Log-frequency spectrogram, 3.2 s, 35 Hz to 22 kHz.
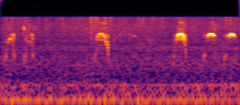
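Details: Northern royal albatross colony at Taiaroa Head, Dunedin, New Zealand, during a parent's visit to its chick on 16 July; short arched squeals scattered through the clip, a few quick clipped notes at the end, under heavy wind rumble.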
